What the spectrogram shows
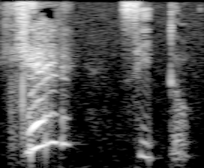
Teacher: la palabra esdrújula lleva la sílaba tónica en la antepenúltima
